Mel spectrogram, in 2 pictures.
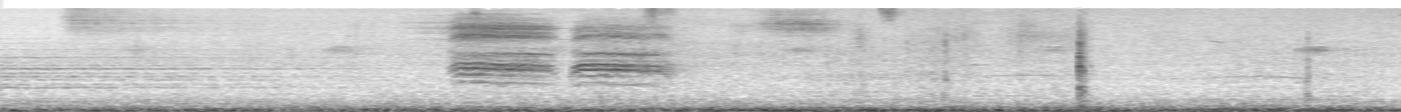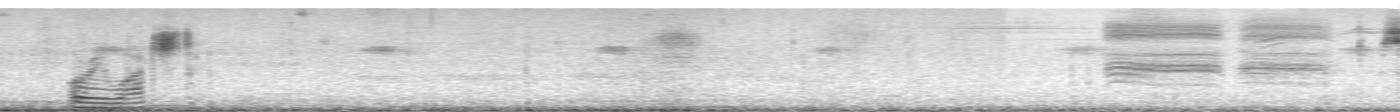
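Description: A crow calling: two short calls about two seconds in and two more near the end, over a steady low rumble. A single fast rising sweep comes about halfway through.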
